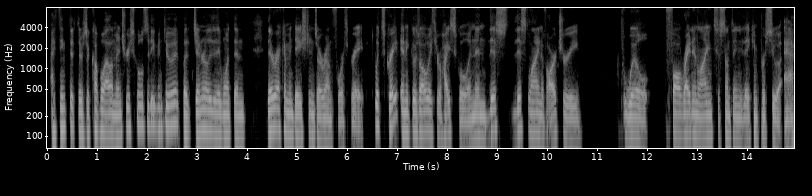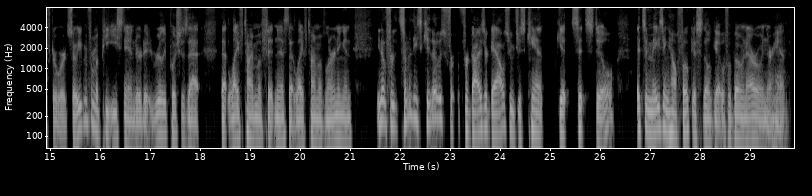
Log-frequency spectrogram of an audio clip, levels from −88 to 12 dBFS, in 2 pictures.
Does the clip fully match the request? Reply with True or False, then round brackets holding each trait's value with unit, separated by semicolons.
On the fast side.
True (210 wpm)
